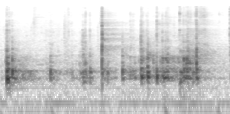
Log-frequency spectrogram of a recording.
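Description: Scissors cutting through a thin plastic drinks bottle: a run of sharp snips and crackling plastic, with the strongest snaps at the start and about a second in.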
